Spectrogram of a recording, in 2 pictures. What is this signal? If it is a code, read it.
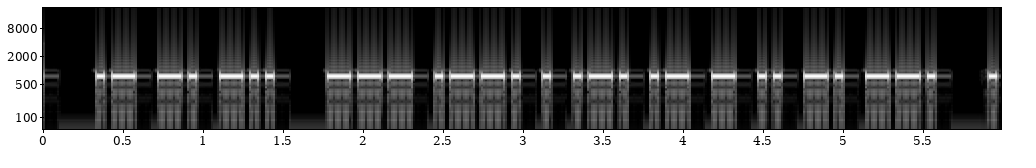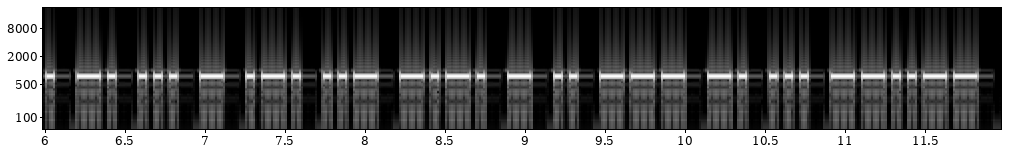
Morse code, heard as a keyed tone, about 25 wpm, 750 Hz. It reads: AND OPERATING INSTRUCTIONS,
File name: Archive / 25 WPM / 25WPM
